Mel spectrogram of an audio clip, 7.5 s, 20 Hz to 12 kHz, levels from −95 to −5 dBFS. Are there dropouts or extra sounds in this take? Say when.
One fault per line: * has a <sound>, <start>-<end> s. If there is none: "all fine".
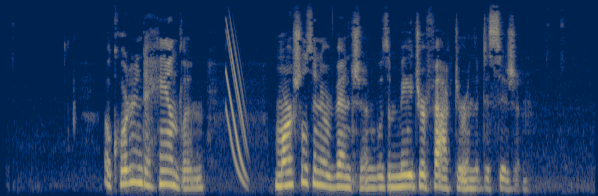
* has a chirp, 2.8-3.1 s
